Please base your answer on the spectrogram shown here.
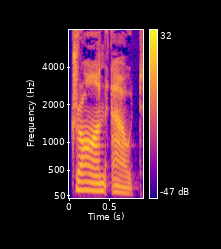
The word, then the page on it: drawn out: American English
